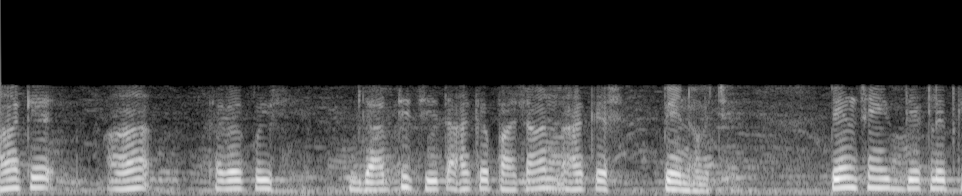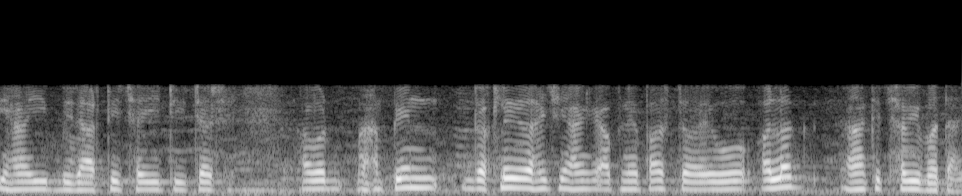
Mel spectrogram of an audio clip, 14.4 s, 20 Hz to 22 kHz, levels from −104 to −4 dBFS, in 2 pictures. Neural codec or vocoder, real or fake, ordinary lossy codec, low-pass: none; real; none; 3.6 kHz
